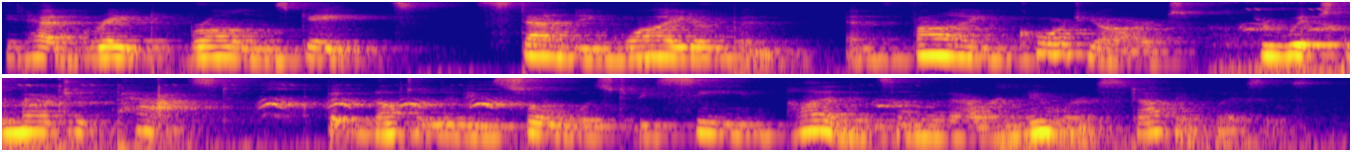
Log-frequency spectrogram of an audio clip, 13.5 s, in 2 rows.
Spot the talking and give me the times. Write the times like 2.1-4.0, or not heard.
0.0-13.2.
